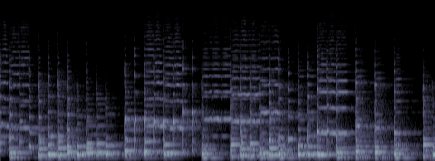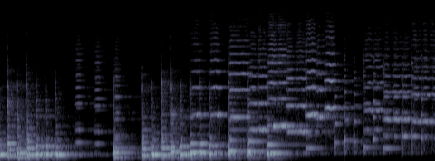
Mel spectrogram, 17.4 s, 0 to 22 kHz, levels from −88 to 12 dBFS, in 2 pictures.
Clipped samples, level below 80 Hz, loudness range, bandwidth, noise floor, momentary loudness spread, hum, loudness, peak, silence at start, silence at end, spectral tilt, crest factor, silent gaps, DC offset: under 0.1%; -68 dBFS; 2 LU; 12.5 kHz; -55 dBFS; 10 LU; none; -34 LUFS; -16 dBFS; 0 s; 0 s; -7 dB/octave; 16 dB; none; under 0.1%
